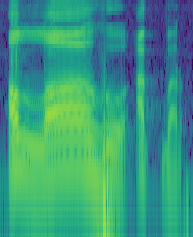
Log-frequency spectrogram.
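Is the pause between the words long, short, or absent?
absent. The words run together without any pause.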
